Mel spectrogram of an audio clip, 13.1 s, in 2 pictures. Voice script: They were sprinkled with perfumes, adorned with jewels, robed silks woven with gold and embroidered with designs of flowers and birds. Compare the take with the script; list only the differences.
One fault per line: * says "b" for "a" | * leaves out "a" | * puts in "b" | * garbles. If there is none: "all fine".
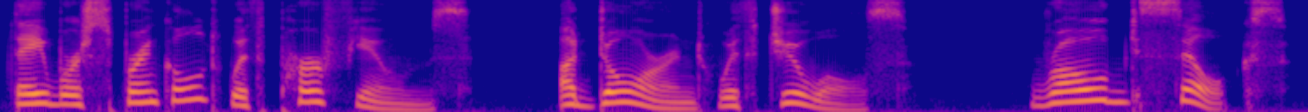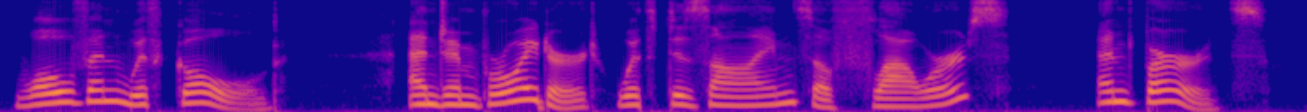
all fine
